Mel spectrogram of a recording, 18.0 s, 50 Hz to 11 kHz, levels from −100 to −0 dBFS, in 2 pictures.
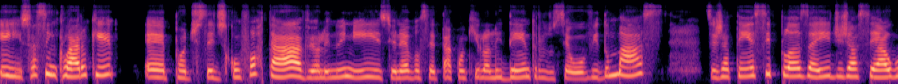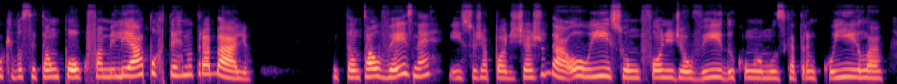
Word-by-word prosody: Isso 295 -2 -1
assim 325 +1 +1
claro 280 +1 +5
que, 330 +1 -1 0.3
eh, 255 -1 +2
pode 230 -2 -7
ser 240 - -2
desconfortável 260 - +4
ali 230 -1 -3
no 250 +2 -6
início, 250 -3 -3
né, 235 +1 +1
você 230 -1 -6
tá 235 +2 -7
com 240 - -7
aquilo 235 +1 -7
ali 240 +1 -5
dentro 250 +2 -3
do 210 - -14
seu 205 0 -4
ouvido, 230 +6 -6
mas 325 +3 0 0.4
você 245 - -8
já 270 +2 -2
tem 275 +2 -4
esse 300 +5 -2
plus 285 -5 +1
aí 275 +1 +2
de 270 0 -8
já 275 0 +3
ser 270 0 -1
algo 255 +2 +3
que 260 - -13
você 260 +1 -7
tá 255 +1 -2
um 265 - -2
pouco 260 -1 +5
familiar 275 +4 +3
por 390 -2 -3
ter 310 -1 -2
no 325 +1 -3
trabalho. 280 - +4 0.8
Então 250 -1 -3
talvez, 270 +5 +4
né, 290 +2 -2 0.2
isso 230 +1 -10
já 240 0 -7
pode 230 -2 -5
te 255 - -5
ajudar, 315 +9 0
ou 285 -1 +3
isso 275 -2 -1
um 240 0 -2
fone 245 +1 -2
de 235 -1 -2
ouvido 225 +2 -2
com 235 0 -6
uma 230 -1 -2
música 225 0 -6
tranquila, 230 +1 -3
255 Hz, 200 wpm, -23 LUFS, 235-285 Hz, 0.8 s, claro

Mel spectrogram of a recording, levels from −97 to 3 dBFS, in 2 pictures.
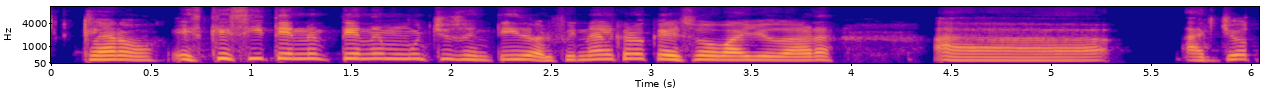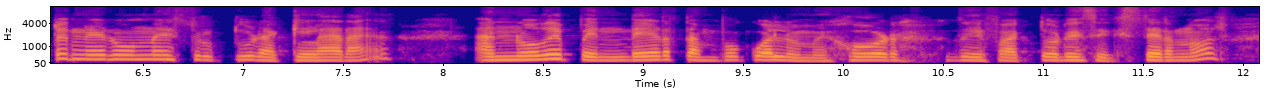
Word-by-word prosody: Claro, 230 -4 +2
es 240 -5 -1
que 295 -1 +4
sí 290 +4 0
tiene 285 -2 +2
tiene 285 +3 +2
mucho 275 -1 -3
sentido, 240 0 0
al 185 - +1
final 230 +5 -1
creo 280 0 +1
que 250 -3 +4
eso 230 0 +2
va 215 - +6
a - - +4
ayudar 205 -1 +1 0.5
a 185 0 -2 0.3
a 195 - -1
yo 235 +8 -2
tener 250 -1 0
una 245 0 0
estructura 215 -4 -3
clara, 185 - -1 0.4
a 200 - +3
no 215 +3 +2
depender 210 -4 +2
tampoco, 205 0 -1
a 205 - +6
lo 185 -4 0
mejor, 190 +3 0 0.2
de 185 -1 -4
factores 185 +2 -1
externos, 190 - 0
210 Hz, 165 wpm, -24 LUFS, 185-245 Hz, 0.5 s, va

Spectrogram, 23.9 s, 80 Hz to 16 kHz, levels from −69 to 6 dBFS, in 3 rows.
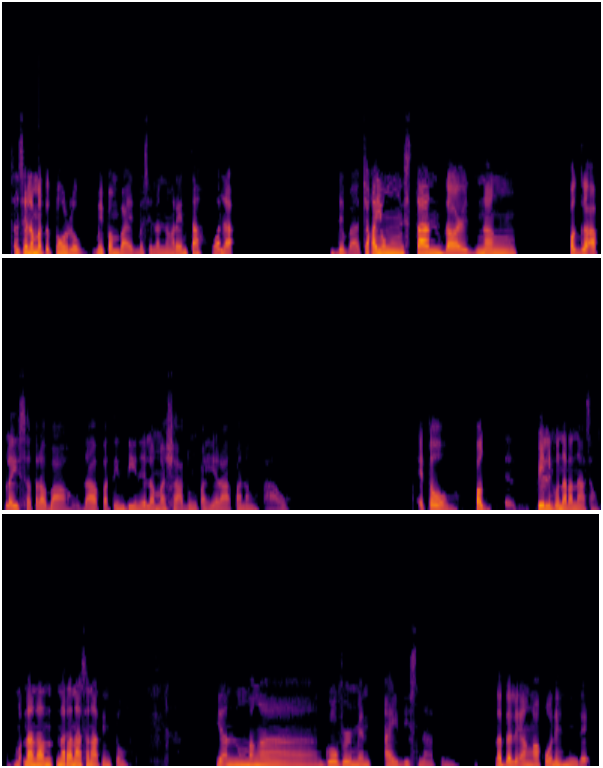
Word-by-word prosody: Saan 355 - -1
sila 320 -4 +5
matutulog? 235 - +2
May 205 0 -2
pambayad 175 -4 -1
ba 170 - -7
sila 175 +1 -8
ng 175 - -6
renta? 225 +5 -1
Wala. 405 +5 0 1.3
Di 215 -2 -5
ba? 175 -2 -6
Tsaka 285 +2 +5
yung 305 -2 +4
standard 235 -12 +5
ng 235 -1 0 0.6
pag-a-apply 230 -1 +2
sa 210 -2 -7
trabaho 170 -6 -5
dapat 200 0 -4
hindi 200 0 -5
nila 195 0 -4
masyadong 175 -2 -6
pahirapan 165 0 -7
ang 160 0 -12
tao. 140 0 -18 1.7
Eto 190 -10 0 0.2
'pag 225 0 +4 0.2
e - - -16 0.3
feeling 235 -2 +5
ko 235 - +2
naranasan 175 -8 -1 0.2
ma 205 - -4
naran 265 +2 +6
naranasan 255 -1 +4
natin 220 -2 -2
'to, 195 -1 -10 1.3
yan 285 +2 -1
mga 275 -2 +1 0.8
government 215 -2 -1 0.2
IDs 180 -3 -5
natin 165 +1 -14 0.5
nadali 225 0 +2
ang, 200 -1 -1
ah, 200 - -1
kunin? 215 0 -1
Hindi? 170 -6 -5
215 Hz, 120 wpm, -23 LUFS, 175-240 Hz, 1.7 s, naran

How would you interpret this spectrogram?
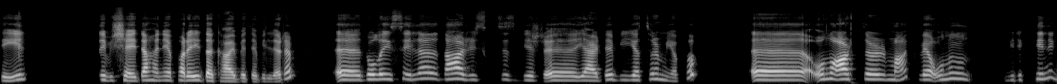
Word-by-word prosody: değil, 185 +7 -1 0.8
de 210 - 0
bir - - -12
şeyde, 185 0 +3
hani, 190 -1 -2
parayı 190 +1 +2
da 175 -2 +5
kaybedebilirim. 145 -1 -2 0.4
Eee, 210 -1 +3
dolayısıyla 240 +2 -2
daha 250 +2 +4
risksiz 220 -2 -17
bir, 195 -2 -8
eee, - - +2 0.3
yerde 190 +4 -1
bir 205 - -16
yatırım 215 +3 -6
yapıp, 180 - -8 0.6
eee, 205 0 +5
onu 250 +2 0
arttırmak 230 -3 +3
ve 220 0 0
onun 245 +2 -6 0.3
biriktiğini 250 +9 -9
210 Hz, 135 wpm, -22 LUFS, 190-235 Hz, 0.8 s, da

